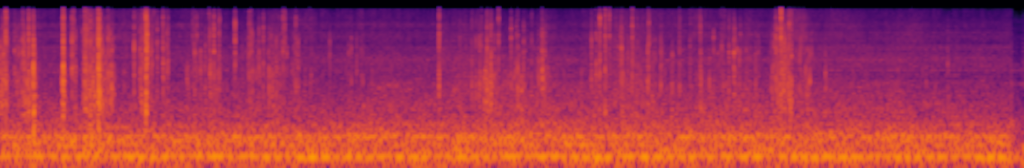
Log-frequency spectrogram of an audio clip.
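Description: Plastic food packages crinkling and rustling as they are handled in a wire shopping cart, with scattered sharp crackles over a steady low hum.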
